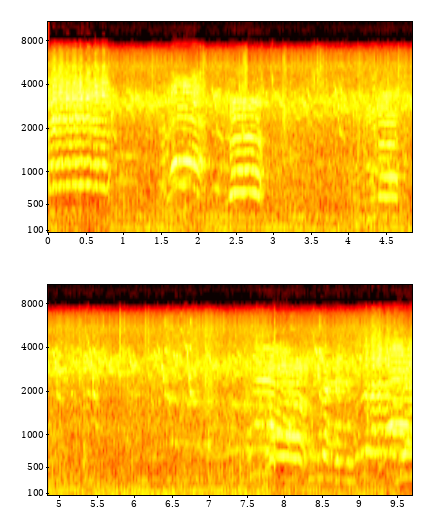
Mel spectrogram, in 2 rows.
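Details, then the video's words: Goats waiting for their food at an Islamic boarding school in Kapuas, Central Kalimantan, Indonesia, February 2013; scattered short wavering bleats from several animals over background chatter, with a possible rooster. "Paduan Suara Kambing Menunggu Jatah Makan"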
